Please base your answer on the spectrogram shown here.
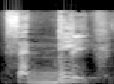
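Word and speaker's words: צדיק: The dagesh chazak with dalet, tzaddik. Correct. So we like highlight dalet. Dalet, We correct. pronounce it like tzaddik.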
